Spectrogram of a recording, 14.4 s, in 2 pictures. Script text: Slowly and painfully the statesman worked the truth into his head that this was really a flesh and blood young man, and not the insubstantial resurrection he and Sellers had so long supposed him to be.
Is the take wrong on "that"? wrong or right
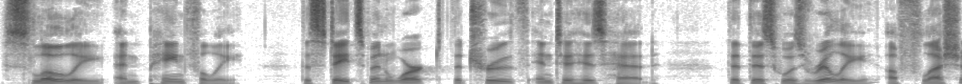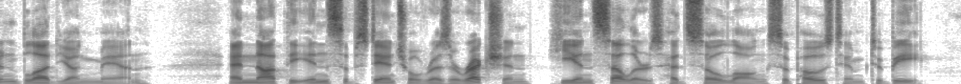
right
